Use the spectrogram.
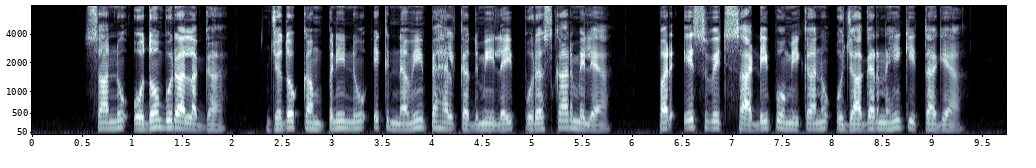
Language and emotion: Punjabi, sad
